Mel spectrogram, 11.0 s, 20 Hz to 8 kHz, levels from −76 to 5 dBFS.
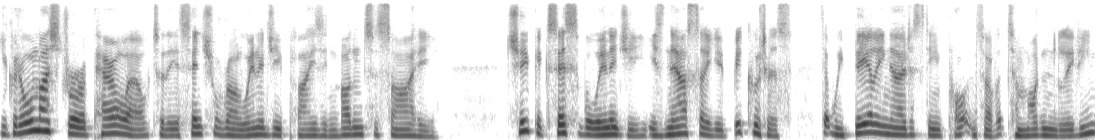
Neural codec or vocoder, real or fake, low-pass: codec, 16 kHz, 2 kbps, X-Codec, HuBERT features, trained on general audio; fake; 7.2 kHz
